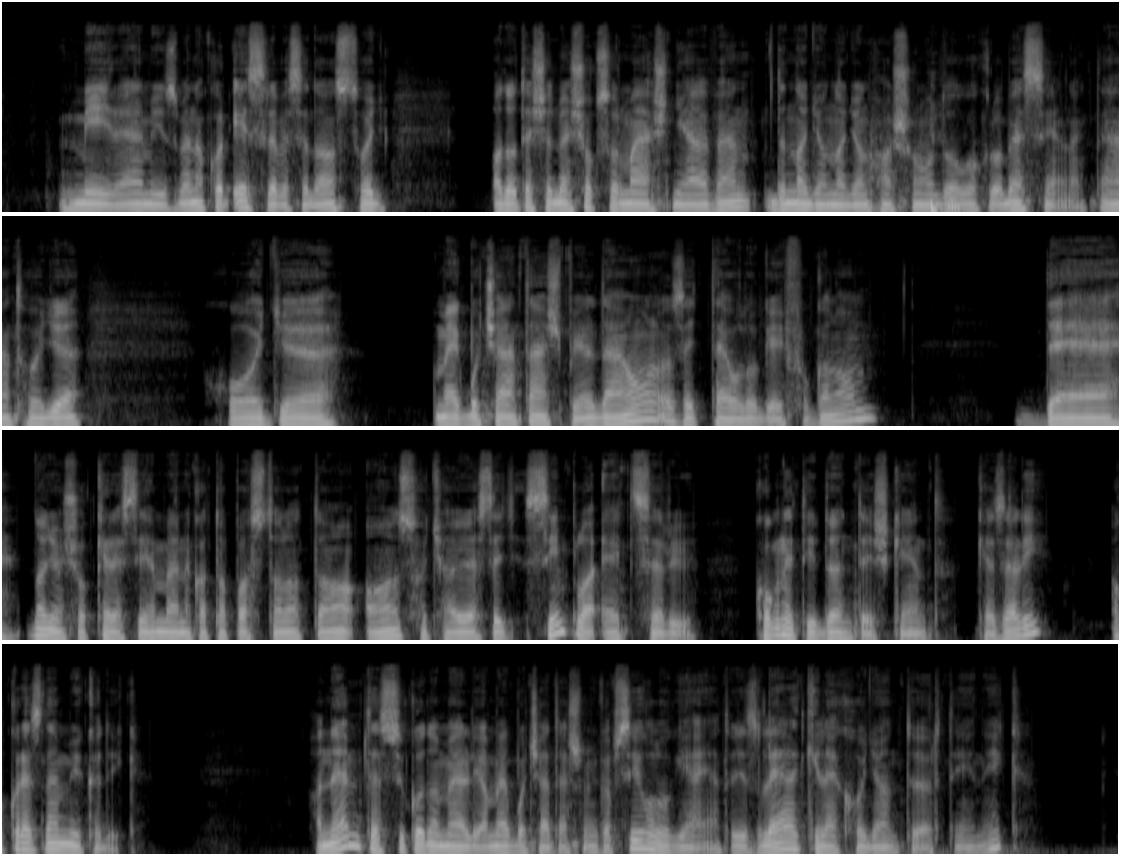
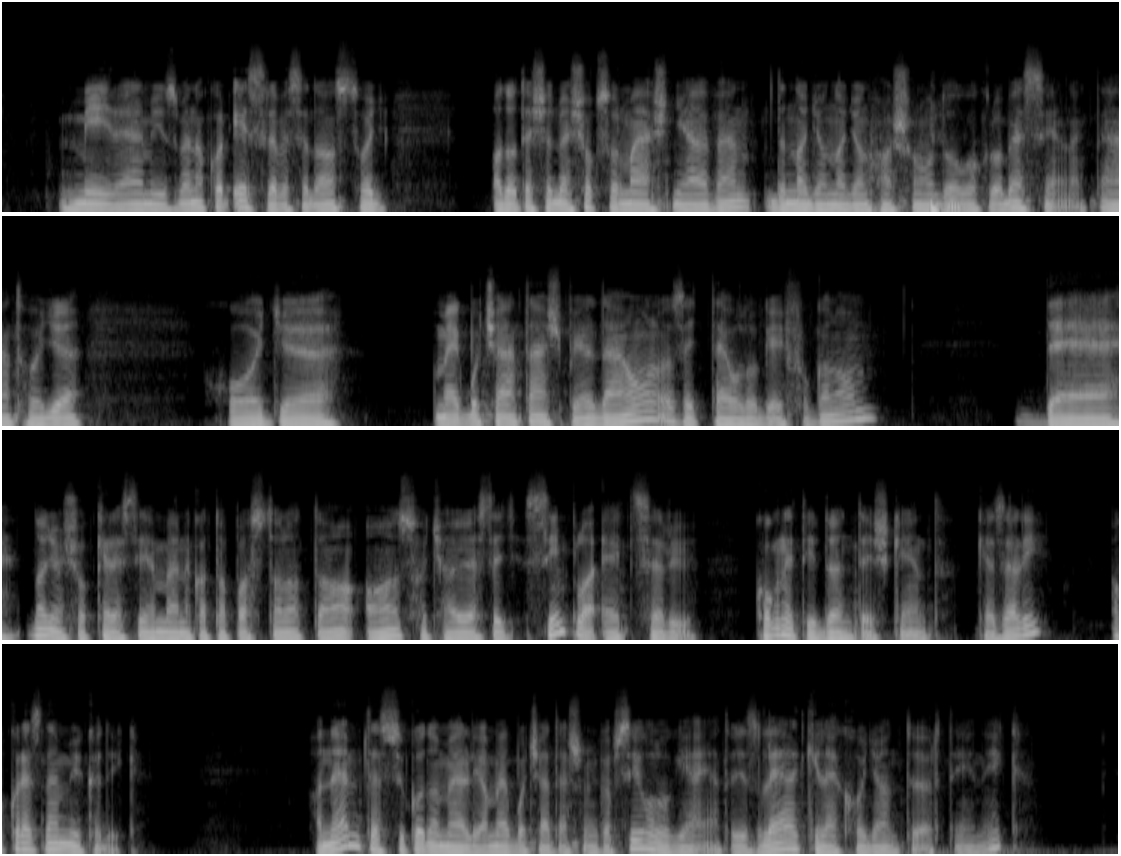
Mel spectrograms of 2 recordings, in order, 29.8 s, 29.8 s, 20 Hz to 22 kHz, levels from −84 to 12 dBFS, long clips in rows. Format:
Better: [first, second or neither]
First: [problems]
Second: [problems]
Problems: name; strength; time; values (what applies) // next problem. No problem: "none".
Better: first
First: none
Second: muffled; slightly; fading above 4 kHz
